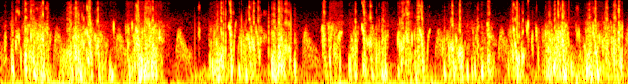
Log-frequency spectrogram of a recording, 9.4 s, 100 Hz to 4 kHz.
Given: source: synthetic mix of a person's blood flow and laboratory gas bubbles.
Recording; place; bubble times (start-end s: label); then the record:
Doppler ultrasound of blood flow; subclavian vein
0.05-0.79 s: bubbles
0.88-1.76 s: bubbles
1.87-2.56 s: bubbles
2.96-3.00 s: bubbles
3.11-3.99 s: bubbles
4.06-4.46 s: bubbles
4.80-5.16 s: bubbles
5.20-5.83 s: bubbles
5.95-6.48 s: bubbles
6.60-7.45 s: bubbles
7.57-9.37 s: bubbles
From the record:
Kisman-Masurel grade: 444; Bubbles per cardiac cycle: continuous sound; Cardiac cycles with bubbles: 100%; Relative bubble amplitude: maximal (0.775 to 0.999); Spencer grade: 4 (maximum detectable bubble signal sounding continuously throughout systole and diastole of every cardiac period, and overriding the amplitude of the normal cardiac signals); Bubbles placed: anywhere in the cardiac cycle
